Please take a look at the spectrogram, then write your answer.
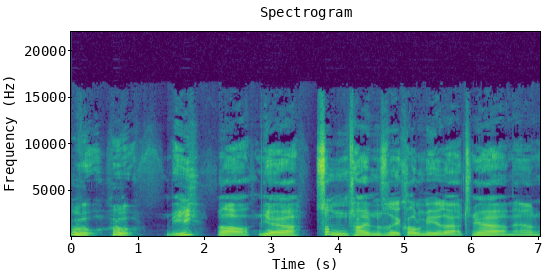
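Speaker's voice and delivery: dazed, out-of-it, spaced-out, intoxicated-sounding voice. A witness in court is asked if he is Gandalf, intoxicated Gandalf voice. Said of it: "The witness is clearly intoxicated".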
